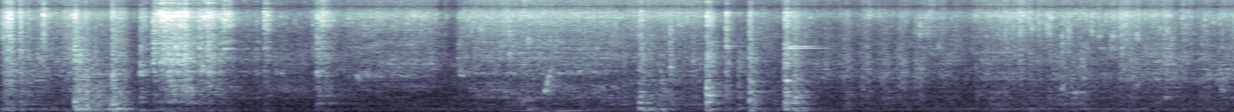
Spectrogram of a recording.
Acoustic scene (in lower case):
kitchen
